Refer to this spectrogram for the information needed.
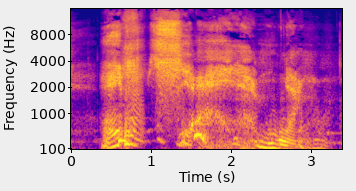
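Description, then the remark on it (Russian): A person playfully imitates a mole's sneeze: a couple of sharp, breathy bursts mixed with squeaky voiced sounds, fairly loud, lasting a few seconds. “Почихать как чихнул разными животными.”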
